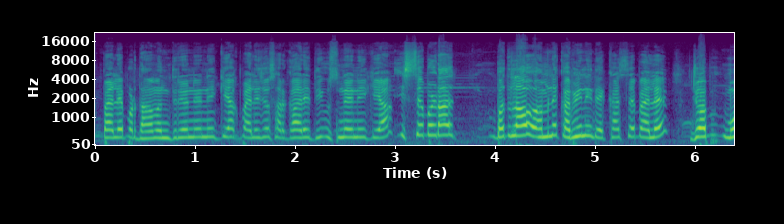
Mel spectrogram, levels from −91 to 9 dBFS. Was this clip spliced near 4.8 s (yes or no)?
no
